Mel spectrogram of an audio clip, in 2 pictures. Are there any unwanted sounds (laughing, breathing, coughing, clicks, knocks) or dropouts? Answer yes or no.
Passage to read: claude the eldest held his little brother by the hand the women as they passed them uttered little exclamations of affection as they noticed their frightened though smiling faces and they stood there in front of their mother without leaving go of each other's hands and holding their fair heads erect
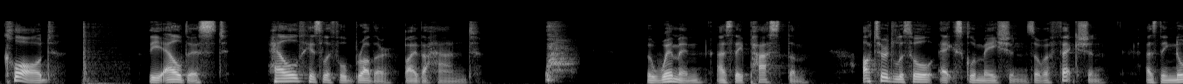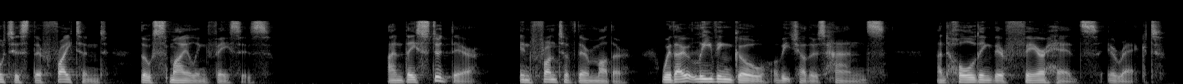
yes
